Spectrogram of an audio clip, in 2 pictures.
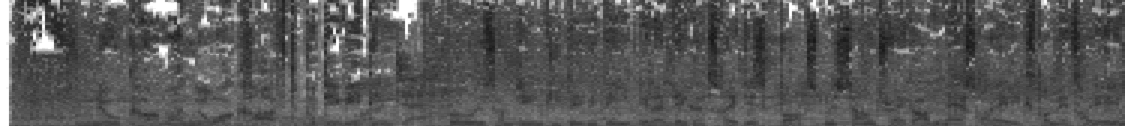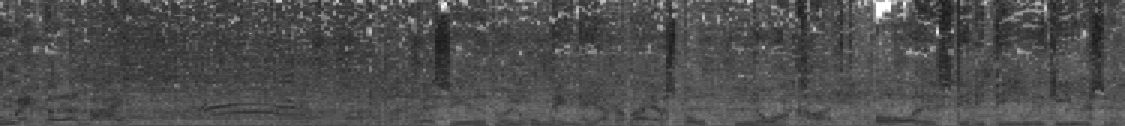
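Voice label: Danish male Commercial; voice over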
